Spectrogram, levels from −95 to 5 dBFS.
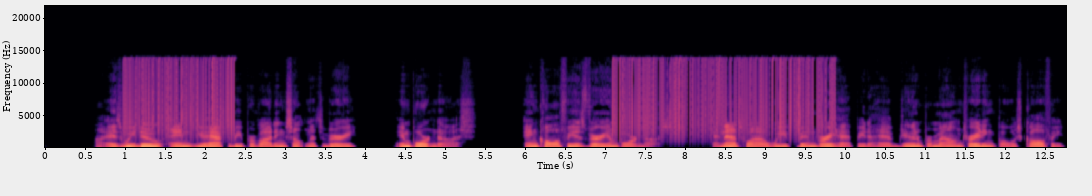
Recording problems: crackling; loud; from 1 to 2.5 s and from 7 to 10 s; 8 dB below the speech

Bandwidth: 14 kHz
